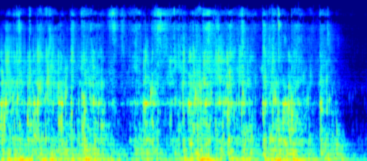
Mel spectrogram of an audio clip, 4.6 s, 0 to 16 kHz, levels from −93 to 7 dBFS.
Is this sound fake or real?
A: fake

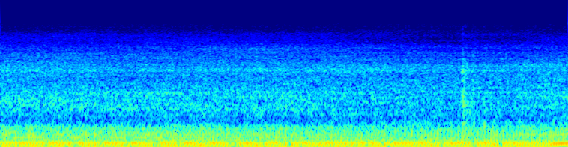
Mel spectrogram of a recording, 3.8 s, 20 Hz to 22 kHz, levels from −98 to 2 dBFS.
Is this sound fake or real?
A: real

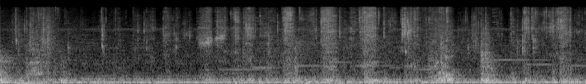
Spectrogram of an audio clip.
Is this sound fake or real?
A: real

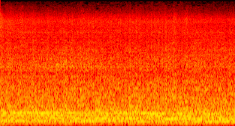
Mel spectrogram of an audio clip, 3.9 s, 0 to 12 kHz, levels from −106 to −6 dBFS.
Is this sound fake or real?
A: fake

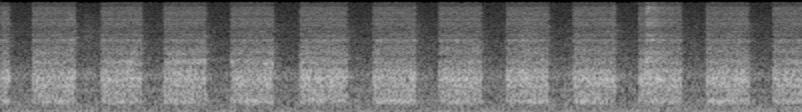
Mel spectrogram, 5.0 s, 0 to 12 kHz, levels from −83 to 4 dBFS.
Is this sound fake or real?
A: fake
